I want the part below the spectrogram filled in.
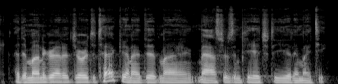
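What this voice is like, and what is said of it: Tennessee accent. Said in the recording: “as you can tell by my accent, I'm from Chattanooga, Tennessee”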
